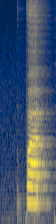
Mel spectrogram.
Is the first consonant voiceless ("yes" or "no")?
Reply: yes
